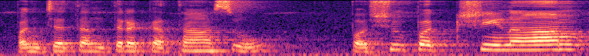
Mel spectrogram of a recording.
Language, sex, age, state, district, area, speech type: Sanskrit, female, 45-60, Tamil Nadu, Chennai, urban, spontaneous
